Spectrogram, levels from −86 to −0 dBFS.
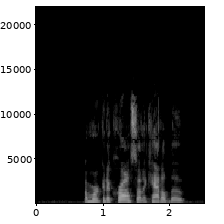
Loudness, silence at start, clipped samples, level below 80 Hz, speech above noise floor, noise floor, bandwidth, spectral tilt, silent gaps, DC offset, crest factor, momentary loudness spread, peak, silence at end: -38 LUFS; 0.7 s; under 0.1%; -84 dBFS; 39 dB; -78 dBFS; 13 kHz; -2.5 dB/octave; none; under 0.1%; 20 dB; 13 LU; -22 dBFS; 0.3 s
